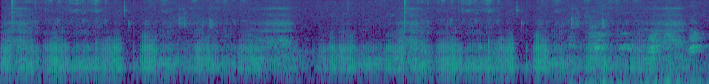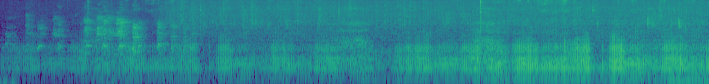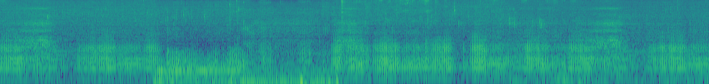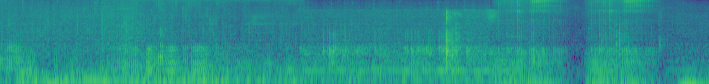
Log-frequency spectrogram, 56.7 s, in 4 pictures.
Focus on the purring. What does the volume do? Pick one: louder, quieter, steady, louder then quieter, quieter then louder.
louder.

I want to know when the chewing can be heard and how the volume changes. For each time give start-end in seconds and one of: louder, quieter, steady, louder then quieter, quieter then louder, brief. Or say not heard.
not heard.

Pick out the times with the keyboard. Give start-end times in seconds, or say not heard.
not heard.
